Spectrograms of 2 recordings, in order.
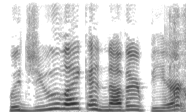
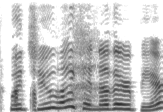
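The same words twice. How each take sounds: First: Forced sweet, a bit higher and louder; fake nice voice. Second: Sugary, much higher and louder; sing-song forced niceness; fake nice voice. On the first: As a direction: put on an overly polite voice. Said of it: "I had to use the fakest voice ever". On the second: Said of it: "How do I speak nice?".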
